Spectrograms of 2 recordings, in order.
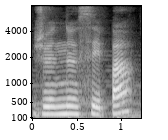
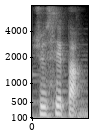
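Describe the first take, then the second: First: The word ne is pronounced in full. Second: The word ne is left out entirely. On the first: "au lieu de dire" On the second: "on va dire"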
